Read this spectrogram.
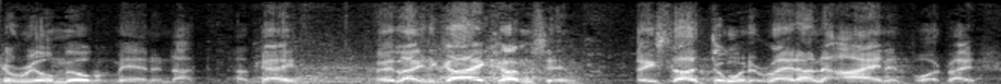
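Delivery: ordinary talk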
